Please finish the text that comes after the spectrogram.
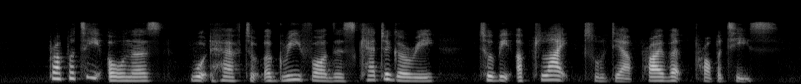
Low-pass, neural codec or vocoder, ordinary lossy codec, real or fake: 7.2 kHz; codec, 24 kHz, 0.5 kbps, DualCodec; none; fake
